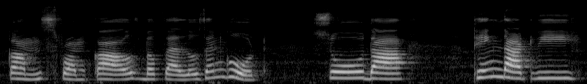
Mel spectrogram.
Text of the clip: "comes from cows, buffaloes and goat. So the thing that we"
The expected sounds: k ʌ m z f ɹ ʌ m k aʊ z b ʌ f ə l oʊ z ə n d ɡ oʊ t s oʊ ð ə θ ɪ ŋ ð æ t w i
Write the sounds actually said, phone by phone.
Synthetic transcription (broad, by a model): k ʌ m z f ɹ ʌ m k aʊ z b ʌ f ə l oʊ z ə n d ɡ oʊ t s oʊ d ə t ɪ ŋ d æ t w i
